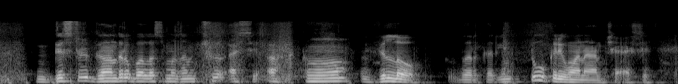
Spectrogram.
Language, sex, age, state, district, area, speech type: Kashmiri, male, 30-45, Jammu and Kashmir, Ganderbal, rural, spontaneous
